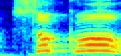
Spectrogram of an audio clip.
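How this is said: It is shouted as a cry for help.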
